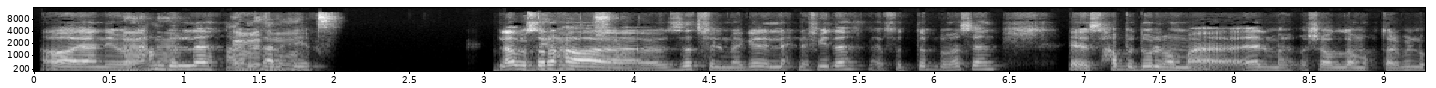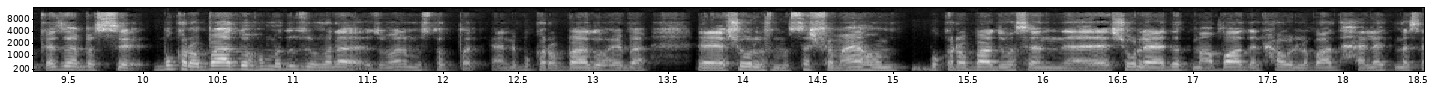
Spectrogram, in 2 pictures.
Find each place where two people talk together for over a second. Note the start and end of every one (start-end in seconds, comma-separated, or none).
0.5-1.9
